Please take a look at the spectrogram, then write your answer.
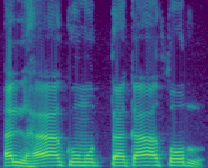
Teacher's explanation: اب یہاں پر ہا سینے سے نکلے گا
